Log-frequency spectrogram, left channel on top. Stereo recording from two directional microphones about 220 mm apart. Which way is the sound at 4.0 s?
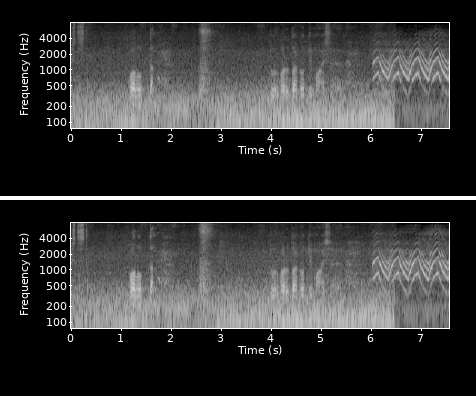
Centre (ahead or behind).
